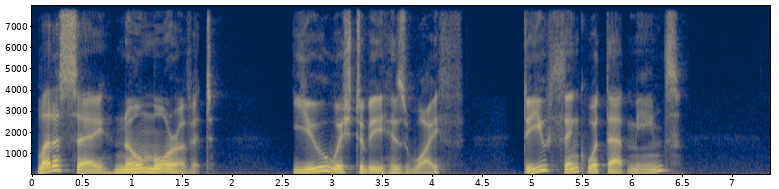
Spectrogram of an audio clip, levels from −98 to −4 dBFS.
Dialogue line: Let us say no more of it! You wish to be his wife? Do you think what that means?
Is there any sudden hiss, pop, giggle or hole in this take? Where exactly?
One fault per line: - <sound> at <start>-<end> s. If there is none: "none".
none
